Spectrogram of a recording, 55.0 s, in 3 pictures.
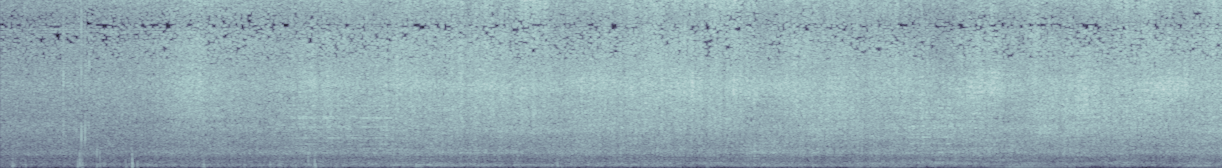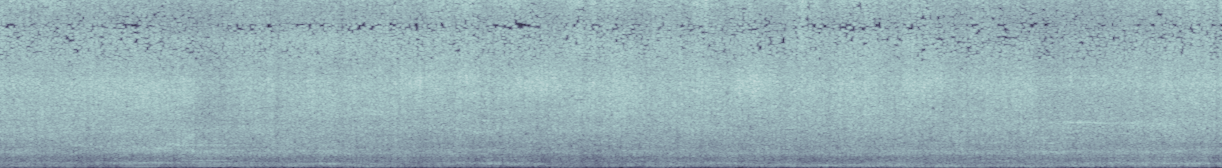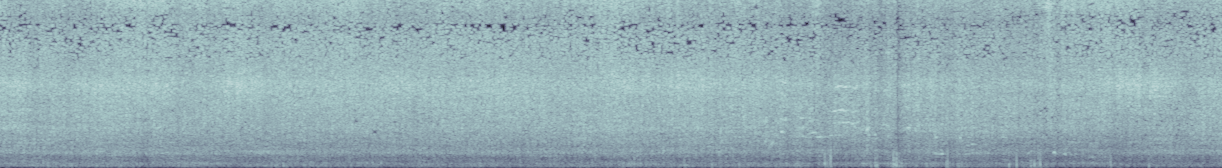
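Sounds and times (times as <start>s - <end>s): heavy rain and wind: 0.0s - 55.0s.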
